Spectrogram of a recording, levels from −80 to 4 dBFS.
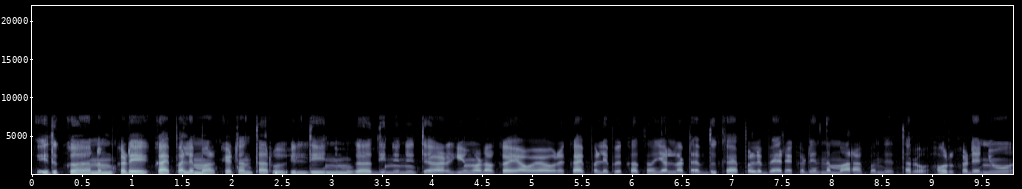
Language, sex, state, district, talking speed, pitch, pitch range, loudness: Kannada, male, Karnataka, Belgaum, 145 wpm, 120 Hz, 110-120 Hz, -29 LUFS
